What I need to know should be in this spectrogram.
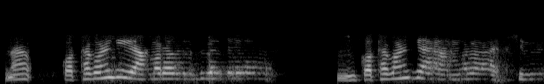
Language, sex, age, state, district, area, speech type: Odia, female, 45-60, Odisha, Angul, rural, conversation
